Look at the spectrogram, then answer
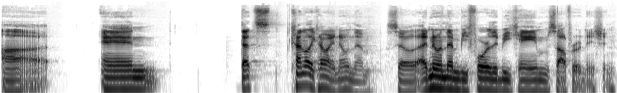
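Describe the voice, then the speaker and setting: A man with an American accent has a normal speaking voice at a medium pitch. He talks at a moderate pace with fairly even intonation. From Southern California. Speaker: car enthusiast. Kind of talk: casual chat. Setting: in person at home.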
